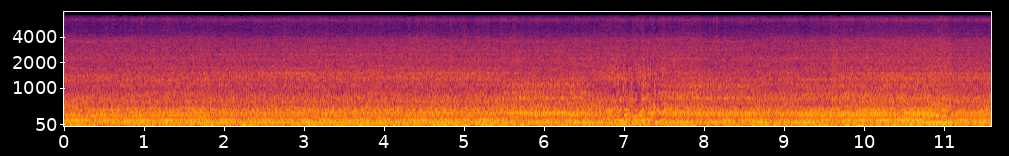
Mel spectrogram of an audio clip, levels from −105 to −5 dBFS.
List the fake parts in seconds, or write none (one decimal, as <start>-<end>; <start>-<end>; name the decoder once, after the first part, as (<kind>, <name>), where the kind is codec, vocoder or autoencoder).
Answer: 6.8-7.5 (vocoder, BigVGAN v2)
